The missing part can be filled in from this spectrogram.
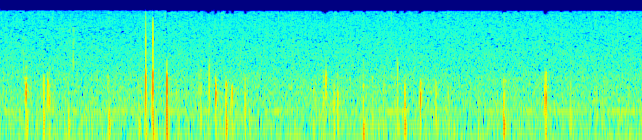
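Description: Faint, scattered gurgles and squeaks over quiet hiss; ordinary bowel sounds of an empty stomach.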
